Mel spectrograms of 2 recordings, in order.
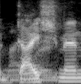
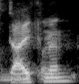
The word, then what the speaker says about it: Deichmann: saw something earlier about Dykman is how you pronounce his name. Oh, Deichmann or whatever. Yeah, I learned today it's Dykman. It's Dykman is how you pronounce it, is Dykman.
